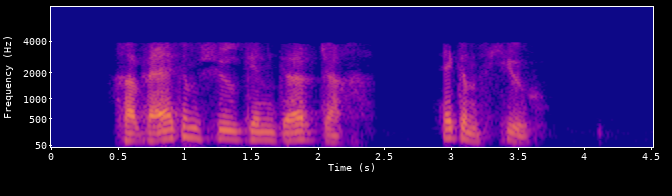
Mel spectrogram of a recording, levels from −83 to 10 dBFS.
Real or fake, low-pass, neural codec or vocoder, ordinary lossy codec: fake; 7.2 kHz; vocoder, 24 kHz, 100 mel bands, Vocos; AAC, 16 kbps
